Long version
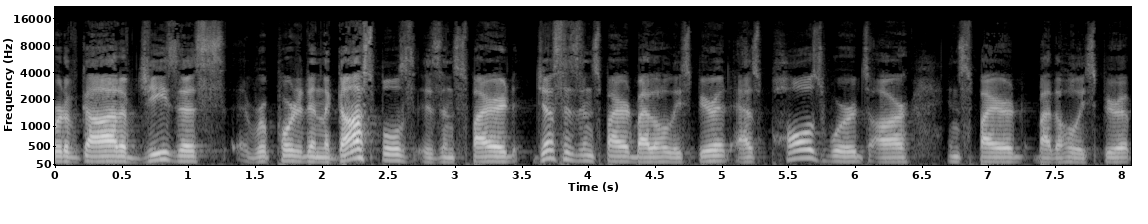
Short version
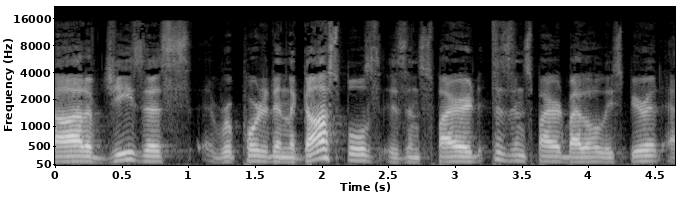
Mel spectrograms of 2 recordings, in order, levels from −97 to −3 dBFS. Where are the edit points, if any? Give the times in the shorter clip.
0:03.3

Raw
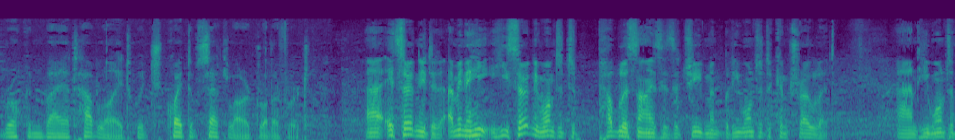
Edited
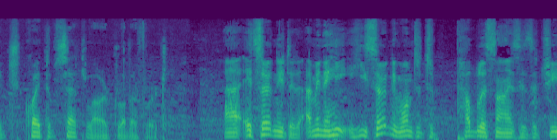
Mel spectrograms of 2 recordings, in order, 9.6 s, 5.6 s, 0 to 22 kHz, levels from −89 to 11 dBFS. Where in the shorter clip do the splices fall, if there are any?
none

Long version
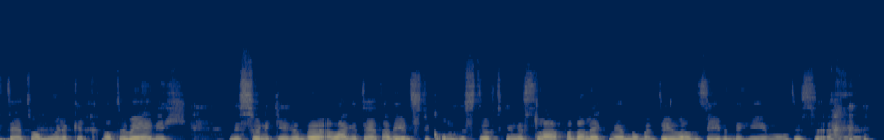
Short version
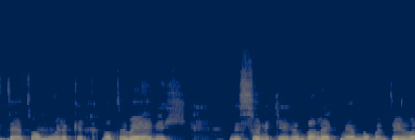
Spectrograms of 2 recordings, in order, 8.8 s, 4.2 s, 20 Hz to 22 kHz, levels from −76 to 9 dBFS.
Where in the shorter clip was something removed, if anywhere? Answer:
0:03.1

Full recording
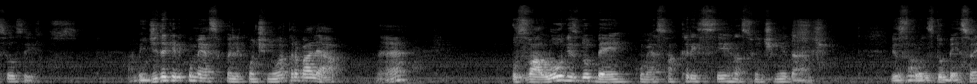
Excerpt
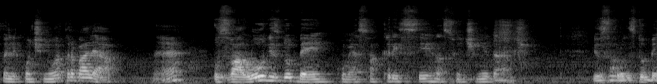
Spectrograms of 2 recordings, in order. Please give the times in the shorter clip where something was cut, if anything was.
0:02.0

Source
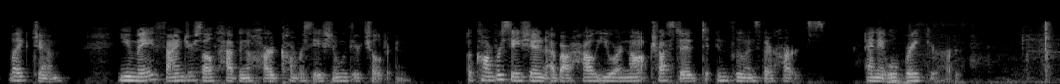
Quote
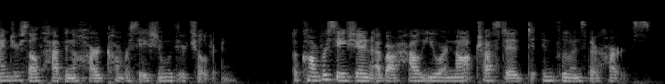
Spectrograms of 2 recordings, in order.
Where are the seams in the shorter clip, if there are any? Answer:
none

